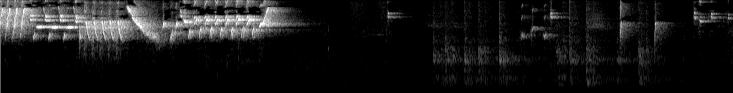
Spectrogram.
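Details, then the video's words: European goldfinch, authentic widani song style from Moroccan riverside valleys: about three and a half seconds of loud, fast, liquid twittering with trilled phrases and a descending sweep, then much quieter scattered chips and clicks. "تغريد ويداني أصيل من ضفاف الوديان المغربية goldfinch hason chant widaniya chardonner"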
